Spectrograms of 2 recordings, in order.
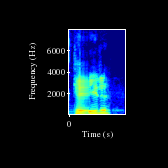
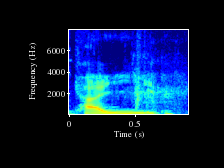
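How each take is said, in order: First: The name is said in a short, clipped form. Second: The name is said in its longer, full form. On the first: A casual nickname used while playing. "just because it's so much faster to say" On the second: The proper name used while casting. "I always say Kaid"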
